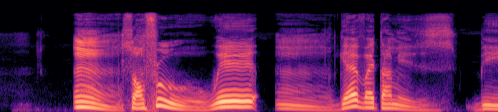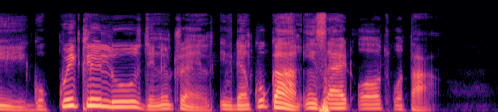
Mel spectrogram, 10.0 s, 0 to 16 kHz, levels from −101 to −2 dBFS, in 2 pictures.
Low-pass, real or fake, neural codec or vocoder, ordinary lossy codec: 9.9 kHz; real; none; none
